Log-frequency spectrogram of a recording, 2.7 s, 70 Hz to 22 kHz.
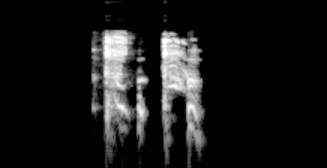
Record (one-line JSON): {"cough_length": "2.7 s", "cough_amplitude": 31035, "cough_signal_mean_std_ratio": 0.33, "survey_phase": "beta (2021-08-13 to 2022-03-07)", "age": "45-64", "gender": "Female", "wearing_mask": "No", "symptom_cough_any": true, "symptom_runny_or_blocked_nose": true, "symptom_abdominal_pain": true, "symptom_onset": "12 days", "smoker_status": "Ex-smoker", "respiratory_condition_asthma": false, "respiratory_condition_other": false, "recruitment_source": "REACT", "submission_delay": "1 day", "covid_test_result": "Positive", "covid_test_method": "RT-qPCR", "covid_ct_value": 32.2, "covid_ct_gene": "E gene", "influenza_a_test_result": "Negative", "influenza_b_test_result": "Negative"}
